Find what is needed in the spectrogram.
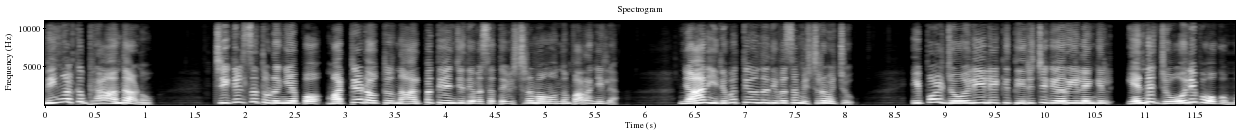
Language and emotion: Malayalam, angry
